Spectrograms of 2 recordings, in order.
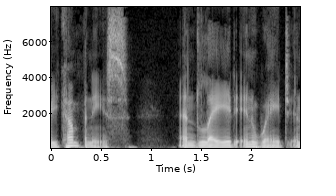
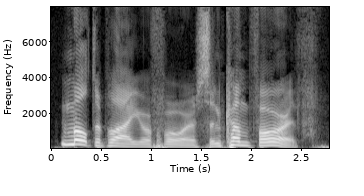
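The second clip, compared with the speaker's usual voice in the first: higher and slow, taunting dare; mocking challenge; 6 semitones higher, slower than usual. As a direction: sneer the dare out slowly, pitch climbing. Gaal mocks challenge to Abimelech.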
